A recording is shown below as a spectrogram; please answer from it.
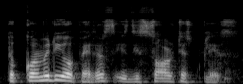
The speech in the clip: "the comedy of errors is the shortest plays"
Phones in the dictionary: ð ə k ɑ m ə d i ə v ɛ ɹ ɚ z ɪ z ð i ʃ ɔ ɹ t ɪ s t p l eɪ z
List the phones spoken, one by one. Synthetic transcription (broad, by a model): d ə k ɑ m ə d i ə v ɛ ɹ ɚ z ɪ z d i s ɔ l t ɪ s t p l eɪ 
